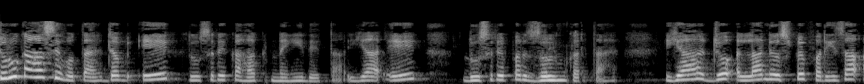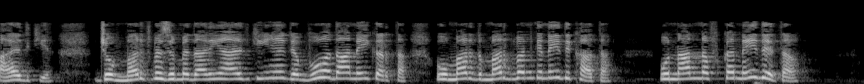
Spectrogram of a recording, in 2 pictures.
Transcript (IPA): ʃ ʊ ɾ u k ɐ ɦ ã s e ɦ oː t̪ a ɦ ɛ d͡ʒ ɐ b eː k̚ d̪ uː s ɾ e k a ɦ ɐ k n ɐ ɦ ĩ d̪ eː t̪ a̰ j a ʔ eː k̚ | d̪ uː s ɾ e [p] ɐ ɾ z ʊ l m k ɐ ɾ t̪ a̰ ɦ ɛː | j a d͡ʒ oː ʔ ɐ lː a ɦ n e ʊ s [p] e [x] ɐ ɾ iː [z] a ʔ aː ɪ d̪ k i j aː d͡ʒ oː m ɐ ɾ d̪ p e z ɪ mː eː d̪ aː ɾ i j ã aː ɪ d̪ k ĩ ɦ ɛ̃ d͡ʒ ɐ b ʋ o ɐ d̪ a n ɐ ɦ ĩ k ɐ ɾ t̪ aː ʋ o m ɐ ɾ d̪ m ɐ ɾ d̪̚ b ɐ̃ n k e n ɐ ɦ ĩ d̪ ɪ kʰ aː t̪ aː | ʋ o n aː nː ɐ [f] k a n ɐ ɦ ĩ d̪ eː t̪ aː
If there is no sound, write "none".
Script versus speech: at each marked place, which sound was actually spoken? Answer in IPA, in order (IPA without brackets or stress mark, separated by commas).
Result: p, p, f, z, f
